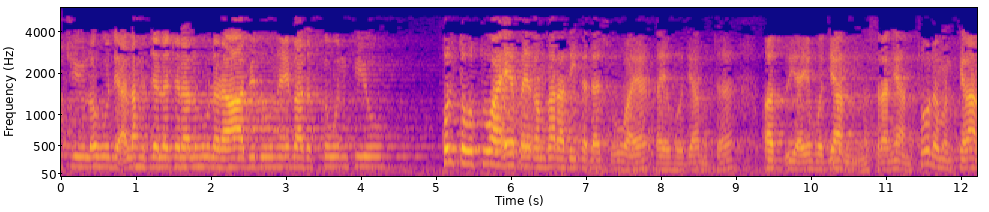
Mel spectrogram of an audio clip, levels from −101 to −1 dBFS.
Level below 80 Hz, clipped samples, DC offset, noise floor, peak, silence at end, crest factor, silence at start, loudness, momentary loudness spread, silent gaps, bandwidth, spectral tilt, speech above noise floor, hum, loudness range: -54 dBFS; under 0.1%; under 0.1%; -46 dBFS; -2 dBFS; 0 s; 20 dB; 0 s; -22 LUFS; 13 LU; none; 5.4 kHz; -8 dB/octave; 24 dB; none; 5 LU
